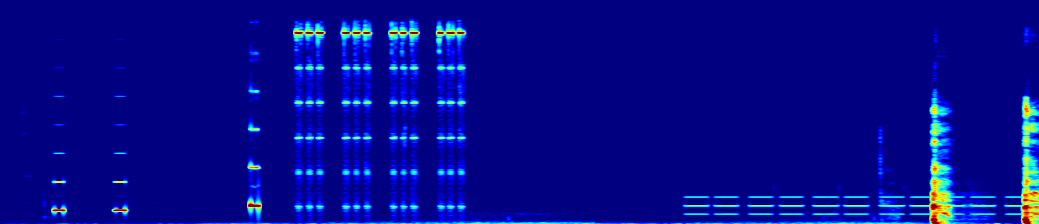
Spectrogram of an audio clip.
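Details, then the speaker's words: Single beeps, then a quick run of short beeps and a repeating electronic tone over quiet room noise, as a young monkey playing doctor presses a toy plastic thermometer to her sick, feverish dad's forehead; staged home story, not a real measurement. "With an incredibly serious expression, Lily pressed the thermometer to her dad's forehead."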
